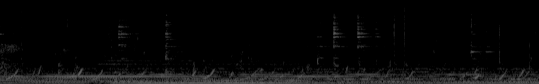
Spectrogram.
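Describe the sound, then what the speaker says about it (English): Water poured into a glass or cup, a close, quiet trickling fill with small clinks, set against a soft steady background hum. "Okay, just gonna have some water."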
